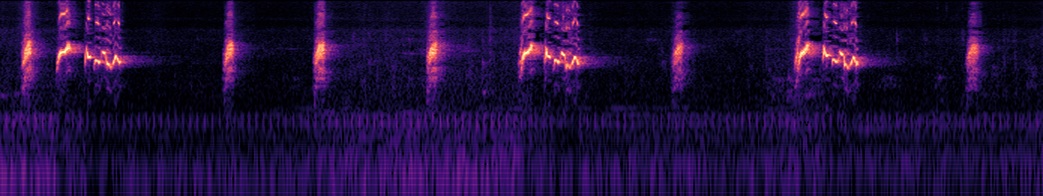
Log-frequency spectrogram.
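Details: Sooty-headed bulbul, described as unable to keep quiet and in full song, giving short sharp chips about every half second, with three rich slurred phrases that fall in pitch. A faint low hum runs underneath.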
